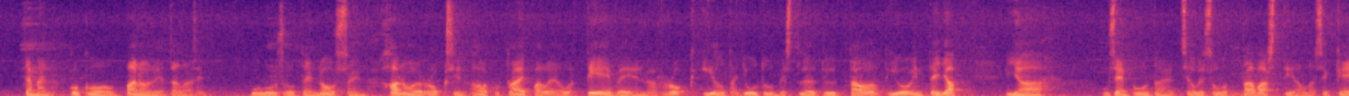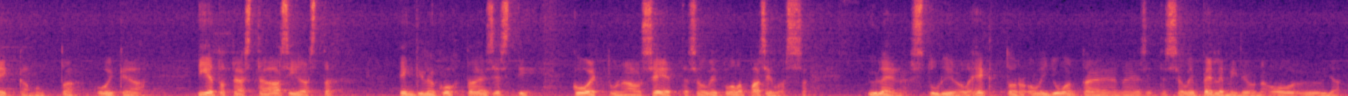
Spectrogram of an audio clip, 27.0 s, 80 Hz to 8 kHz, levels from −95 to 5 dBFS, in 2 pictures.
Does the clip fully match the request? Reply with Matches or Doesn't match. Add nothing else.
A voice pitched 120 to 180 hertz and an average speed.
Doesn't match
